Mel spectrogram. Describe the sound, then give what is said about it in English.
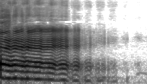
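A goat lets out a single loud, wavering bleat as it careens by and dives headlong into a hole, the bleat trailing off quickly into silence. “And as they're marveling at the apparent depth of a hole, a goat goes careening by and dives headlong into the hole.”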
